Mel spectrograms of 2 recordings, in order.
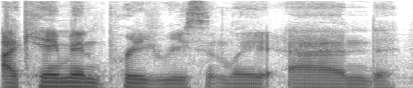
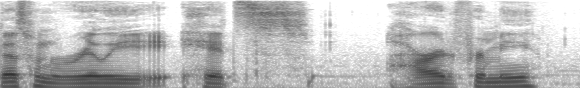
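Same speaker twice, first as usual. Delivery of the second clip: choked-up voice, catching with emotion. Telling your audience that Heung-min Son is leaving Spurs, you are getting choked up. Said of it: "I'm already getting choked up".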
